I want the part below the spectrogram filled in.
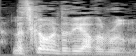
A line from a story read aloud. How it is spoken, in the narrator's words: I said quickly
